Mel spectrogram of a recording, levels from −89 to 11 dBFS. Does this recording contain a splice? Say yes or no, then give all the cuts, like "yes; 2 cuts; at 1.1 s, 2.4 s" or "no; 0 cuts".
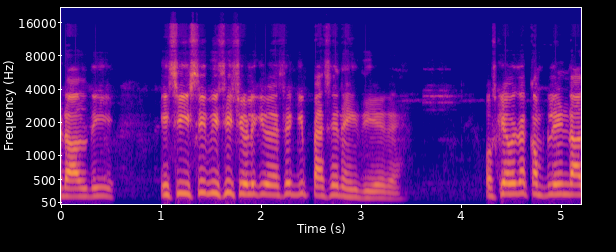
no; 0 cuts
